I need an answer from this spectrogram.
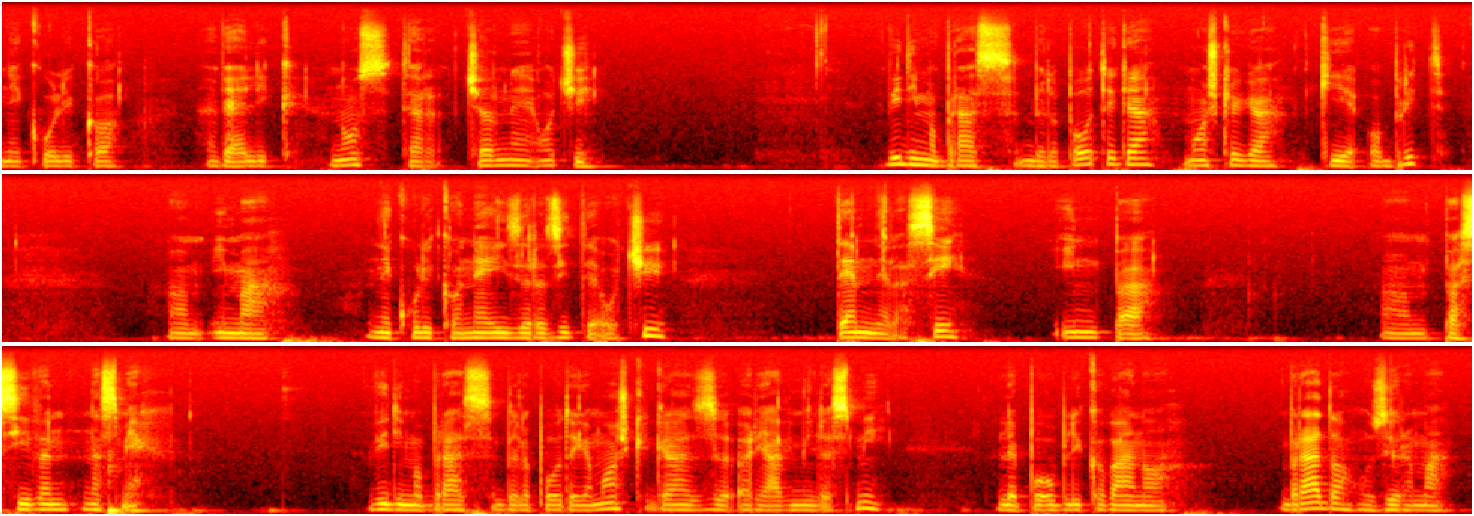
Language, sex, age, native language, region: Slovenian, male, 18-29, Slovenian, Gorenjska region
